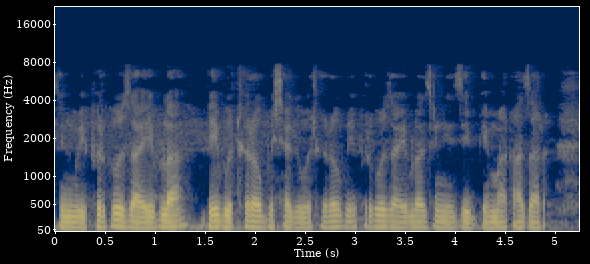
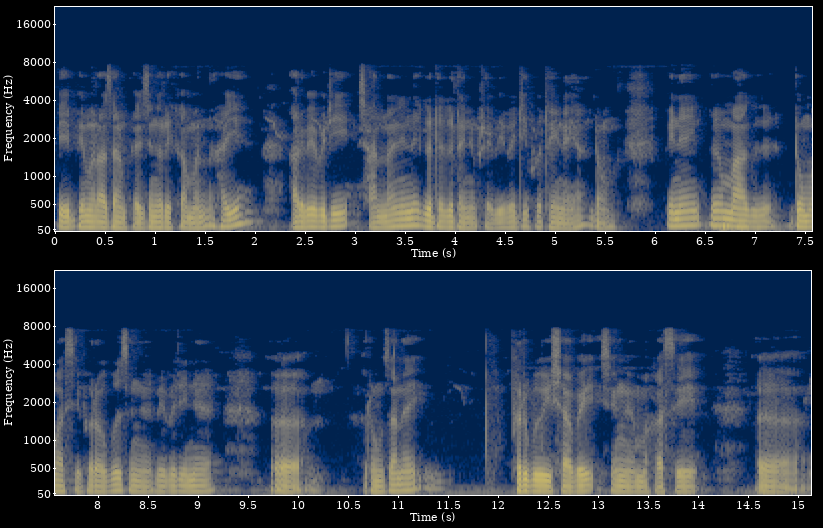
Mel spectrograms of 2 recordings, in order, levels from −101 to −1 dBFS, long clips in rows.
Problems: low volume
